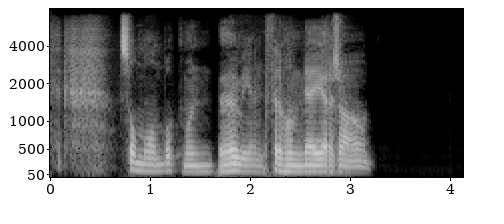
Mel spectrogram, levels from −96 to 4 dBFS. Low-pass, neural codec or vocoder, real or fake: 7.2 kHz; codec, 16 kHz, 0.5 kbps, X-Codec, WavLM features, trained on Multilingual LibriSpeech; fake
